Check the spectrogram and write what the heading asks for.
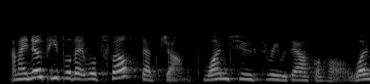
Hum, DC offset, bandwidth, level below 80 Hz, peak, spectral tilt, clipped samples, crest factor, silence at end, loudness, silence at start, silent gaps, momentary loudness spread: none; under 0.1%; 4 kHz; -84 dBFS; -20 dBFS; -2 dB/octave; under 0.1%; 18 dB; 0 s; -37 LUFS; 0.1 s; none; 12 LU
